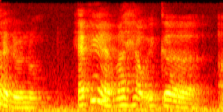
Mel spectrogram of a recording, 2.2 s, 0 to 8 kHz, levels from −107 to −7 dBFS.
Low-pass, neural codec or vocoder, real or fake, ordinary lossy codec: 7.2 kHz; none; real; none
